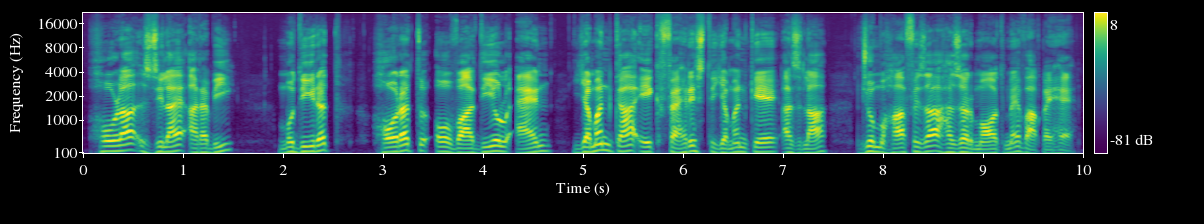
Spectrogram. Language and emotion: Urdu, neutral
